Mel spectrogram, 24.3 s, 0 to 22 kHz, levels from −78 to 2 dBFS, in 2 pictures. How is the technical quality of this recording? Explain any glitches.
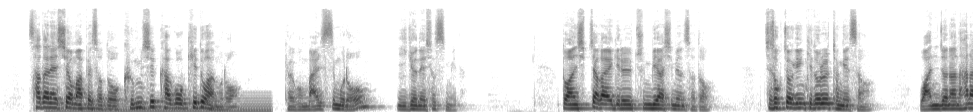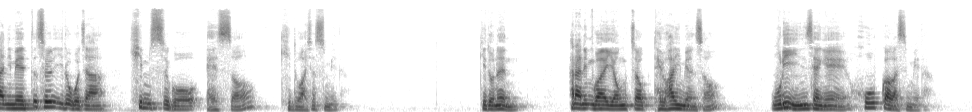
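The recording has one clear fault, mains hum near the start, running from 0.54 s to 3.42 s. A ground loop or a nearby transformer lets the 50 Hz power line leak into the signal path, adding a steady, low buzzing tone with a few low harmonics. It sits fairly high, roughly 15 dB below the sound. On a spectrogram it shows as a flat horizontal line at 50 Hz, with fainter lines at 100 and 150 Hz. In the waveform the quiet stretches carry a regular low-frequency ripple.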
